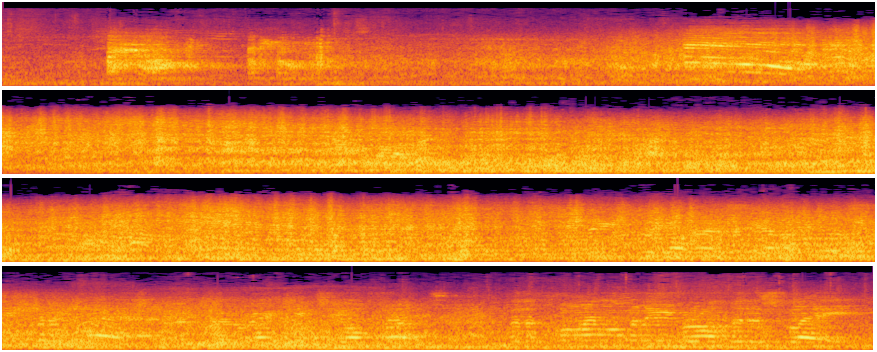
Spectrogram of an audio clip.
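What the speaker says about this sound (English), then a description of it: "This is the opposition barrel roll." Red Arrows jets flying the opposition barrel roll at Farnborough International Airshow, a loud sustained roar of jet engines building and holding as they pass, with a commentator's voice over the noise.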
